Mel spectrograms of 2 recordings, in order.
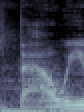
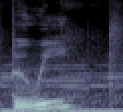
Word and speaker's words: Bowie: By the way, I used to always pronounce it as Bowie, but I just looked it up and apparently it's Bowie.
